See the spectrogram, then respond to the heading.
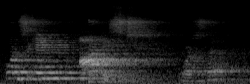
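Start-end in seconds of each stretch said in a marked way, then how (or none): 0.8-1.5 ARTIST loud, first syllable punched; stressed model word. Shown as a demonstration. Teacher has students pronounce after him, firm stressed model. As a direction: call out ARTIST for the class to repeat. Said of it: "stress is on".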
